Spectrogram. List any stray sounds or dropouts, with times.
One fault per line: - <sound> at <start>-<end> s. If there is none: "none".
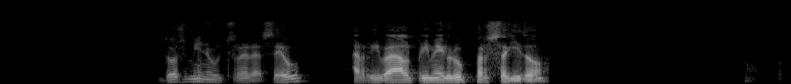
none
